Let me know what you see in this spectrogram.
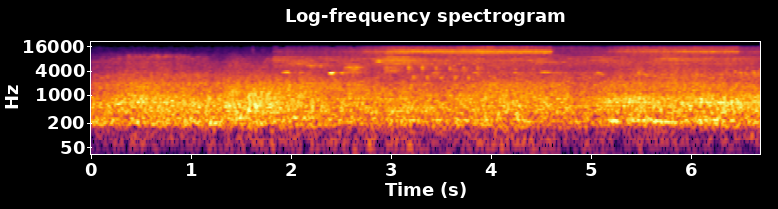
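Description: Steady outdoor background noise, an even hiss and rumble like wind, with a few faint short high chirps about midway.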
